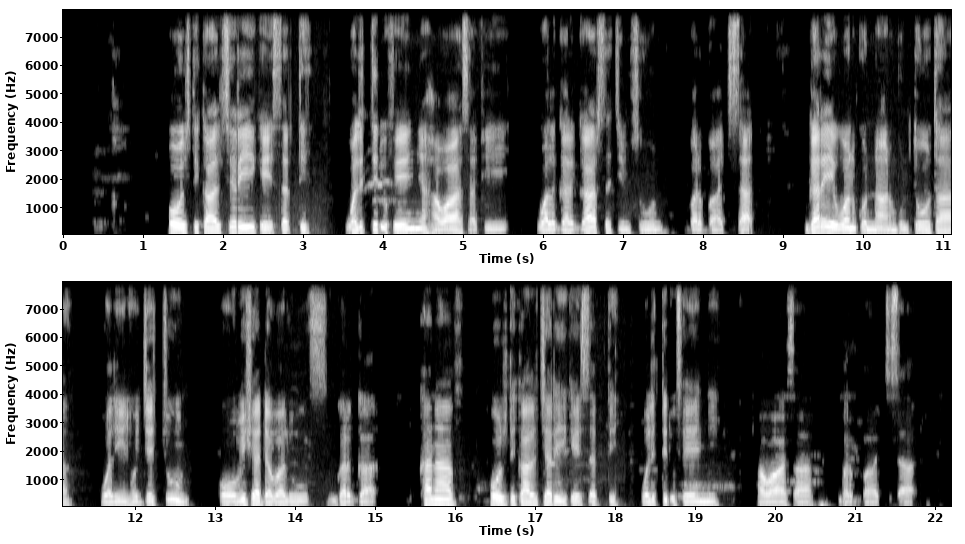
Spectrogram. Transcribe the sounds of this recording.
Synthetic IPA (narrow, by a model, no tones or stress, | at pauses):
hoːlt̪ɪkaːlt͡ʃɛɾiːke̞ːsːɐt̪ːɪ | wɐlɪt̪ːɪᶑʊfe̞ːɲːɐɦɐwaːsɐfɪ | wɐlɡɐɾɡaːɾsɐt͡ʃʼɪmsuːn | bɐɾbaːt͡ʃːɪ̥saːᶑɐ̥ | ɡɐɾe̞ːwːɐŋkʼɔnːaːnbʊlt̪o̞ːt̪aː | wɐliːnhɔd͡ʒːɛt͡ʃːuːn | ʔoːmɪʃɐd̪ɐβɐluːfɡɐɾɡaːɾɐ̥ | kɐnaːf | holt̪ɪkaːlt͡ʃɐɾiːke̞ːsːɐt̪ːɪ | wɐlɪt̪ːɪᶑʊfe̞ːɲːɪ | hɐwaːsaːbɐɾbaːt͡ʃːɪ̥saːᶑɐ̥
